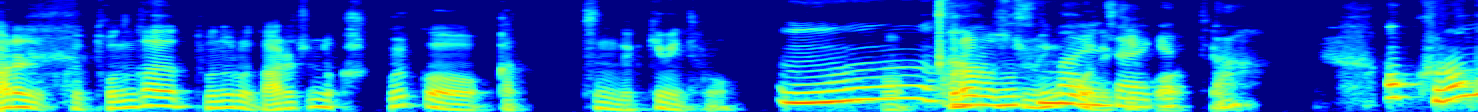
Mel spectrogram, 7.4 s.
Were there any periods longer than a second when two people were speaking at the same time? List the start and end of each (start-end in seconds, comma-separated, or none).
4.4-6.2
